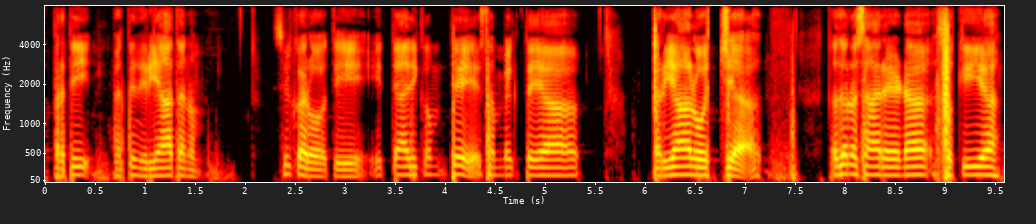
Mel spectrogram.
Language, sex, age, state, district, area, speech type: Sanskrit, male, 30-45, Karnataka, Udupi, rural, spontaneous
